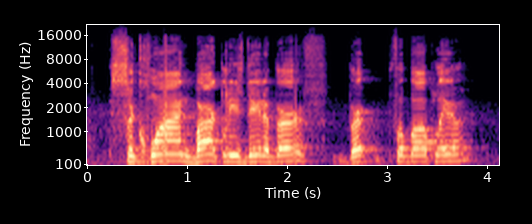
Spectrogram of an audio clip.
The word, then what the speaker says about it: Saquon Barkley: Pronounce his name right. Saquon Barkley's date of birth, football player.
